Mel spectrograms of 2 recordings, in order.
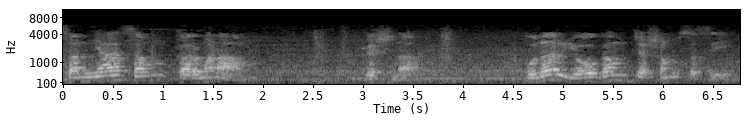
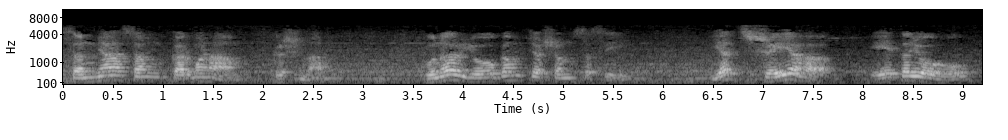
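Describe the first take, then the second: First: Sanskrit recitation. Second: Slow, measured verse reading; Sanskrit recitation. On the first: Reciting Sanskrit verse, slow. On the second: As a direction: recite the verse steadily, slowly. Recites the verse again, slower. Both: Shown as a demonstration.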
